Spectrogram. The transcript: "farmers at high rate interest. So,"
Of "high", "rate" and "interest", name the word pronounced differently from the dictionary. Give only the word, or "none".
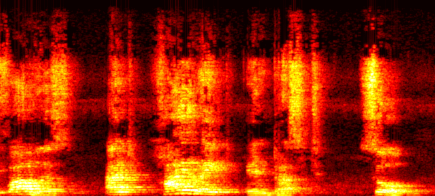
none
